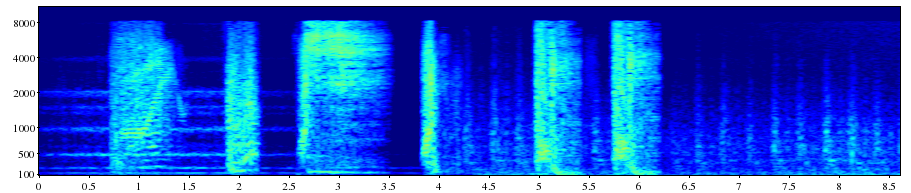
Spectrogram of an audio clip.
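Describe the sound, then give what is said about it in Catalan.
A rapid flurry of cartoon punching effects as an enraged ogre throws punches left and right: swishing whooshes and sharp whacks landing one after another, loud, with thumps under a low rumbling bed and no voices. “Es va enrabiar tant que va començar a repartir cops de puny a tort i a dret.”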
